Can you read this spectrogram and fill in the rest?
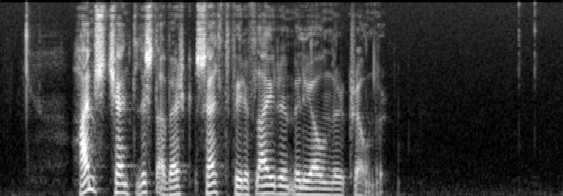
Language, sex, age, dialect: Faroese, male, 61+, Vágar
